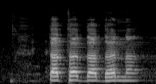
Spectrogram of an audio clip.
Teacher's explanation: जेव्हा संबंध जिभेचा दाताशी ते दंते आहे · आतून धक्का मारते जीभ दाताला, पण दात पाहिजे.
